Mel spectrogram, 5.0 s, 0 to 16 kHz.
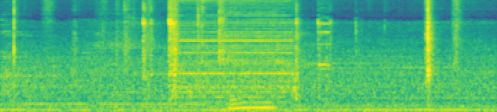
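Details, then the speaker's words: Brother DCP-7065DN laser copier powering back up after repairing the paper tray switch sensor/spring (no-paper error), doors closed: quick clicks and relay snaps, short rising motor whir that settles; normal startup cycle. "Make sure all the doors and everything are closed on it. Alright, let's power it back up."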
